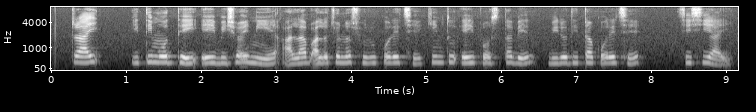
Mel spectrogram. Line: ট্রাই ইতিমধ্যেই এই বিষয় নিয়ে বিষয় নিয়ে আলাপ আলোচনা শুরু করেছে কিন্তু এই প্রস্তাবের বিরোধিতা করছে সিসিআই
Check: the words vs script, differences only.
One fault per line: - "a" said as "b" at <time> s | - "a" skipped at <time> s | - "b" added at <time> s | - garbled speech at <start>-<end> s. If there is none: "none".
- "বিষয় নিয়ে" skipped at 3.0 s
